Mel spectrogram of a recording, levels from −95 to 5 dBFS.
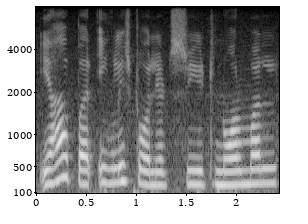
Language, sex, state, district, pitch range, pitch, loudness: Hindi, female, Himachal Pradesh, Shimla, 215-240 Hz, 225 Hz, -13 LUFS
